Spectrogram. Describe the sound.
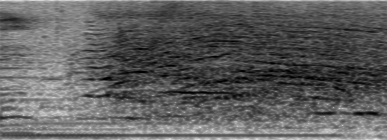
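A crowd shouting together, a dense, loud mass of many voices held steady for about two seconds over a low sustained hum.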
